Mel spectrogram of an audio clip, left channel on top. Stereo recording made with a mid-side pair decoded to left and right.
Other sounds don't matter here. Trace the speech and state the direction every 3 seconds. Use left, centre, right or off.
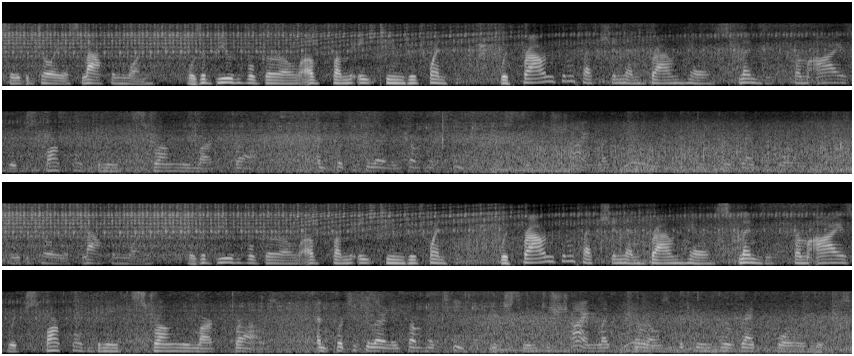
left, centre, right, right, right, right.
